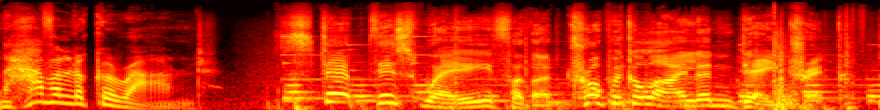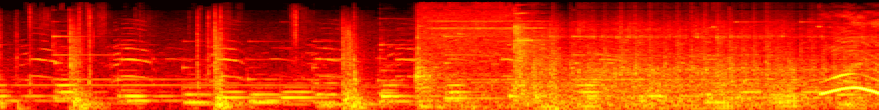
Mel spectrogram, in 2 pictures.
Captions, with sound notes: and have a look around. - Step this way for the Tropical Island Day Trip! (gulls squawking)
